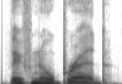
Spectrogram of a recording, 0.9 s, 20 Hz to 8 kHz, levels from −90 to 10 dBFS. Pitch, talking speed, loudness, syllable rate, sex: 190 Hz, 195 wpm, -13 LUFS, 5.5 syllables/s, female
